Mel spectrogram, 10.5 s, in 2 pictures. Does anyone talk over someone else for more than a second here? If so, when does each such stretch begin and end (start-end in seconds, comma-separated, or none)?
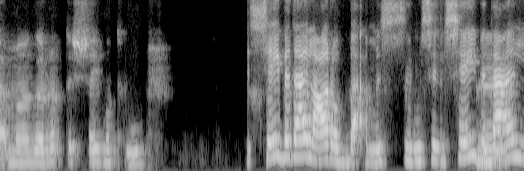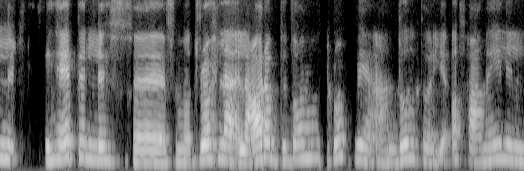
none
